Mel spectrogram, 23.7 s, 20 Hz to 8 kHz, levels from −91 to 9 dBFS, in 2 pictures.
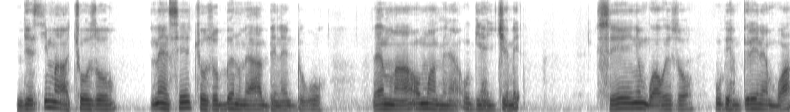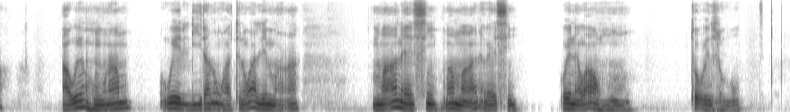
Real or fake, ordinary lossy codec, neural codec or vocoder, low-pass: fake; none; codec, 16 kHz, 4 kbps, FunCodec, trained on Chinese and English, 50 frames a second; none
